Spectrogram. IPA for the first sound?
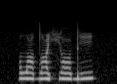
ðˤ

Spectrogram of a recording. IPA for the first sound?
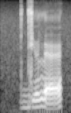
dʲ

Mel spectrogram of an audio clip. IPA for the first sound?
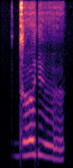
d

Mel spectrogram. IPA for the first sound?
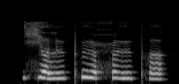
ç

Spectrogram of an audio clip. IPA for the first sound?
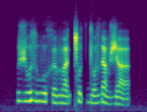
ʒ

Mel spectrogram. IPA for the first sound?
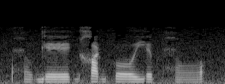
ħ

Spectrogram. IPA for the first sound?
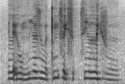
l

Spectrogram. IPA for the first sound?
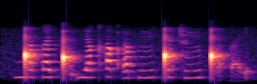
ŋ͡ǃ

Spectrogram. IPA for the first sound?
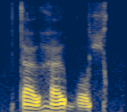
t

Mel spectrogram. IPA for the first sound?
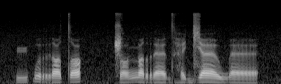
y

